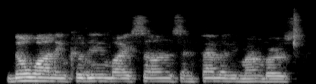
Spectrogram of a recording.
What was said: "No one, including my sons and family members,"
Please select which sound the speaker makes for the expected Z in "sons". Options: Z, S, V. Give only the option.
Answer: Z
